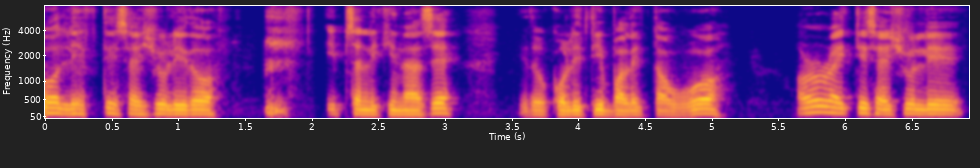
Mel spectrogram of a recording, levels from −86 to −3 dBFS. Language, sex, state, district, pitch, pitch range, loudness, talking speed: Nagamese, male, Nagaland, Kohima, 120 Hz, 110-130 Hz, -17 LUFS, 190 wpm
